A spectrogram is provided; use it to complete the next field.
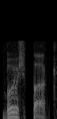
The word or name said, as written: bushbuck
